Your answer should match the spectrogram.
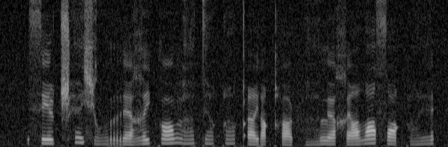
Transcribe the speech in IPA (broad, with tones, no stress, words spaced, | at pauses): se˧ʈ͡ʂʰɛ̤˥ ɕɔ̤˩˧rɛ˩ʁi˧˥kɔ˧˥ va̤˧˥tɛ̤˧˥qe̤˧˥ qʼi˩ ɾə˧qʰə˞˩ fa̤˩˧lə˩˧ χe˩˧ðˤa˥ sˤə˞˧qɛ̤˧˥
